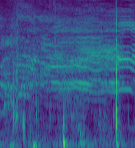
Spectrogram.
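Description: A child's long, high-pitched squeal during rough play, with two sharp knocks, about a second in and near the end.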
